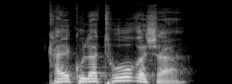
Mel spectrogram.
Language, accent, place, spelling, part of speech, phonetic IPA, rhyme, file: German, Germany, Berlin, kalkulatorischer, adjective, [kalkulaˈtoːʁɪʃɐ], -oːʁɪʃɐ, De-kalkulatorischer.ogg
- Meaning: inflection of kalkulatorisch: 1. strong/mixed nominative masculine singular 2. strong genitive/dative feminine singular 3. strong genitive plural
